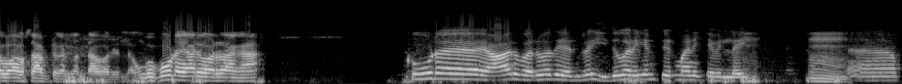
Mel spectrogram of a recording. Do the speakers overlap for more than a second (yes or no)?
no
